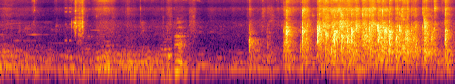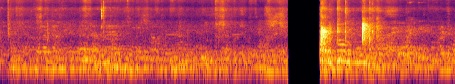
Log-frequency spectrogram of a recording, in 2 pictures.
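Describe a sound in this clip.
Men and women chatter nearby.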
